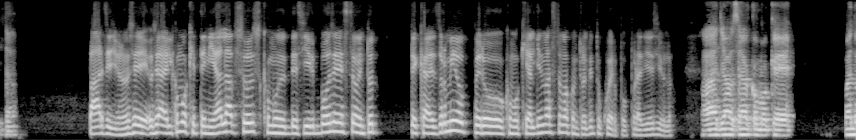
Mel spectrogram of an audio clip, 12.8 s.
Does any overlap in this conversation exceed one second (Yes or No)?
No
